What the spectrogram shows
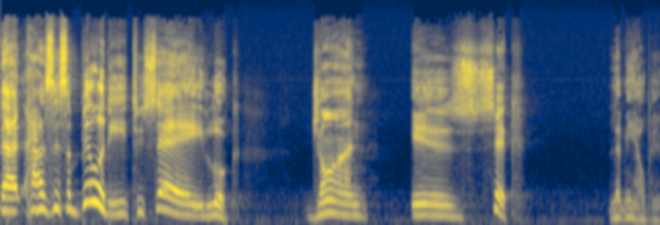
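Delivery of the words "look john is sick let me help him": very deep, quiet, hushed, lofty voice. Talking about how people see God, the speaker gives a line in God voice. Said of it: "That's my best God voice".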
